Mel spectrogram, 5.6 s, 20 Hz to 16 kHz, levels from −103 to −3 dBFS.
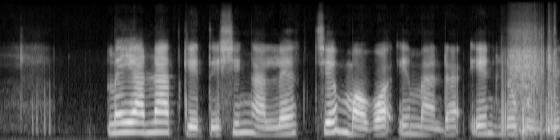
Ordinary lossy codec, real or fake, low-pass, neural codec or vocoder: none; fake; 14.4 kHz; autoencoder, 48 kHz, 128 numbers a frame, DAC-VAE, trained on Japanese speech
